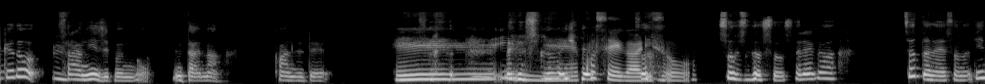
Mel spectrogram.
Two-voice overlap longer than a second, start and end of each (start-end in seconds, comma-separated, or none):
5.0-6.7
